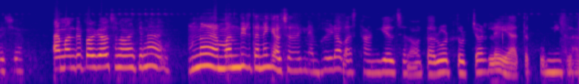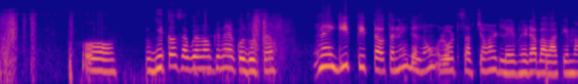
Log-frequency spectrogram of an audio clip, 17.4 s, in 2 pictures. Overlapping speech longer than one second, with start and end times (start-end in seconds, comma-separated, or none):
none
